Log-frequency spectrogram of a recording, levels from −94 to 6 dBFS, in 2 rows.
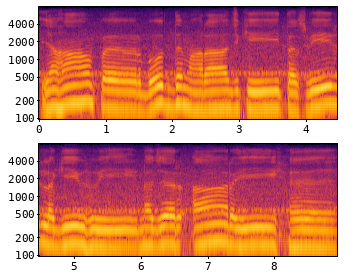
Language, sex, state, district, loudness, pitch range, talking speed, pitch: Hindi, male, Rajasthan, Jaipur, -12 LUFS, 140-155 Hz, 80 wpm, 145 Hz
